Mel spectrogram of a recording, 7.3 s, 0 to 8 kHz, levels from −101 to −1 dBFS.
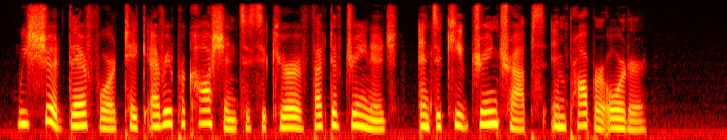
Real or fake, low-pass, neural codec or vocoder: real; 7.2 kHz; none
